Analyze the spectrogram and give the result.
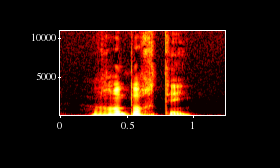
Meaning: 1. to take back, take away (again) 2. to win (election, championship etc.), to secure (a position)
- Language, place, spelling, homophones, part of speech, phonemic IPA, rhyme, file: French, Paris, remporter, remportai / remporté / remportée / remportées / remportés / remportez, verb, /ʁɑ̃.pɔʁ.te/, -e, Fr-remporter.ogg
